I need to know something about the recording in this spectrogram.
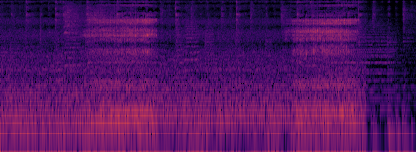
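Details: Two loud, rough snores about four seconds apart over steady background music, from a staged mock world snoring contest; snoring.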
